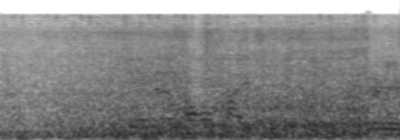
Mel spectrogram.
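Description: Street traffic noise picked up by a phone's microphone, a steady rumble and hiss, with a man's voice speaking over it.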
